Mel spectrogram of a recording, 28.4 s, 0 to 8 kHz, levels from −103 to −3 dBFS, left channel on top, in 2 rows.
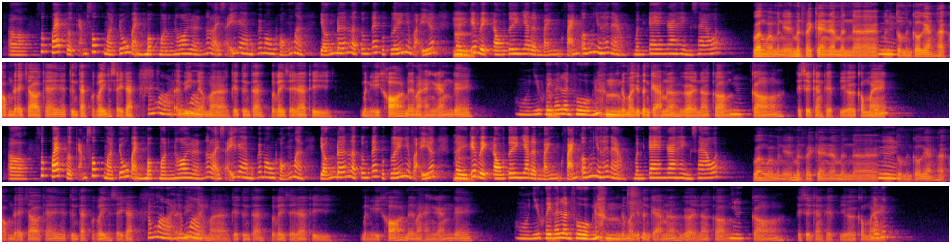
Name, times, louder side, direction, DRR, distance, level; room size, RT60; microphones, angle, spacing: voice 1, 0.7-10.7 13.1-13.5 16.4-17.3 21.9-23.3 23.6-23.9 25.1-25.4 27.2-27.5, right 2 dB, 35° right, 0.7 m, -25 dB
voice 2, 6.8-7.1 11.3-16.5 16.8-19.2 19.6-21.3 22.4-22.6 23.3-27.5, left 6 dB, 65° left, 0.4 m, -28 dB
26.0 x 9.8 x 3.1 m
head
